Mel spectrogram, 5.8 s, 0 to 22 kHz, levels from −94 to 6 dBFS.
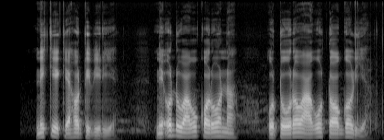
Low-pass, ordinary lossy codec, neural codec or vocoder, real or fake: none; none; none; real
